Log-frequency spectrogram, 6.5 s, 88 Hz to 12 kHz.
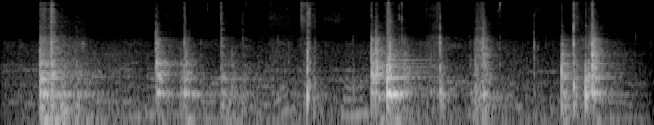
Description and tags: Movie-cart
Sound of some VHS movies left on the metal cart. Recorded with a tape recorder in the 1st floor of the library / CRAI Pompeu Fabra University.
